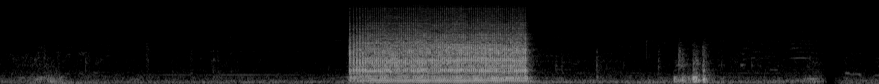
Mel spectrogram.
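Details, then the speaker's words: Canon printer: harsh scratchy grinding burst about two seconds while mechanism runs, from a worn feed gear that should be changed or replaced. "खर्रे की आवाज़ आ रही है इस गियर से। ये वाले इस गियर को या तो चेंज कर दें या तो रिप्लेस करें।"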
